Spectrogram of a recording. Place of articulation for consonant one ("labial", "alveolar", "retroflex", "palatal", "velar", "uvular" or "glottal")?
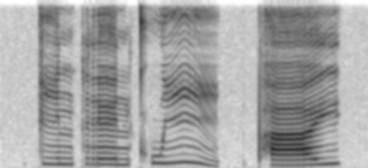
velar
